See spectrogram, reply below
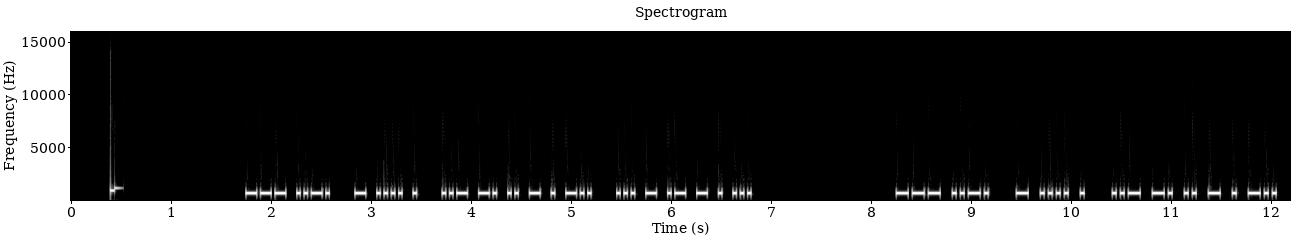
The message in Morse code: OF THE UNITED STATES OF THE UNITED

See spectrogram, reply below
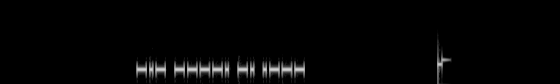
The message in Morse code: K9NJ

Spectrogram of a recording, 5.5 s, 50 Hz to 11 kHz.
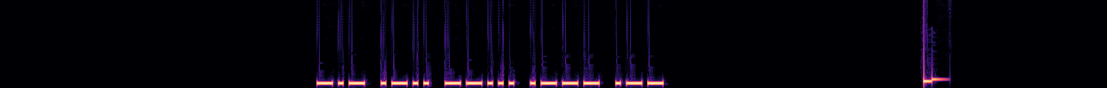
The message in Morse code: KL7JW

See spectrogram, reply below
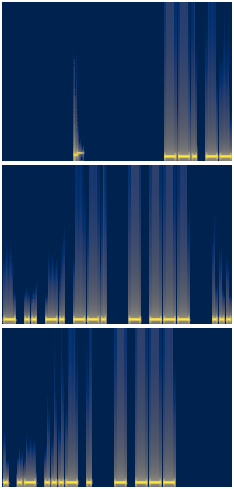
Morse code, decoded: GOING TO HAVE TO

